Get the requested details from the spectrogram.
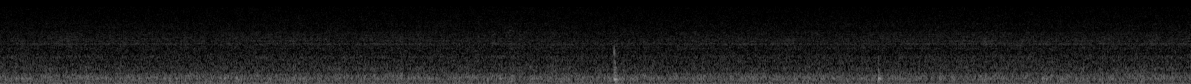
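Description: Steady broadband rushing noise, like wind or distant machinery, with two faint brief clicks and no animal calls.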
